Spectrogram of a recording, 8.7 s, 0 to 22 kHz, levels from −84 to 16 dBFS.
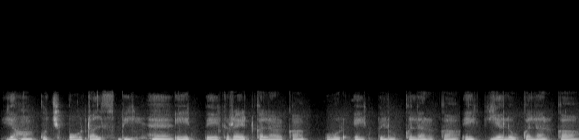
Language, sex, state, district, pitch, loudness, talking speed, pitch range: Hindi, female, Uttar Pradesh, Etah, 180 Hz, -18 LUFS, 145 wpm, 175-185 Hz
